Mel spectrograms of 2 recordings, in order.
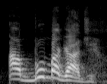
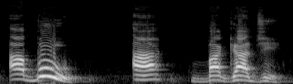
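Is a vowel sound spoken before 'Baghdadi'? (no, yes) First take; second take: no; yes. First: No vowel comes before Baghdadi. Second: A short 'a' vowel comes before Baghdadi.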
